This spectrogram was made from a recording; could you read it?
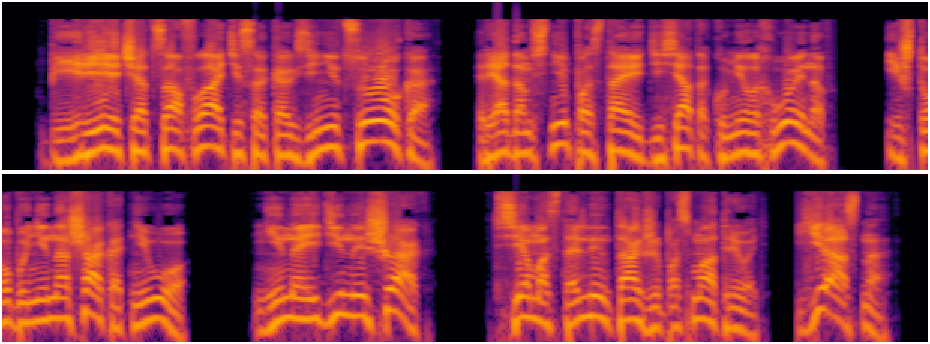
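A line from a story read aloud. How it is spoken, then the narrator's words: Loud, clear, distinct. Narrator (Russian): громко, ясно и отчетливо произнес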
